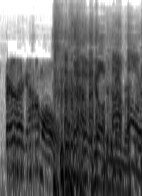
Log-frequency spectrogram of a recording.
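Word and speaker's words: Ferrigno: I just wanted to let you know you're pronouncing it wrong. It's Lou Ferragamo.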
